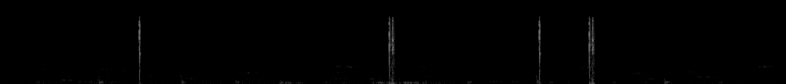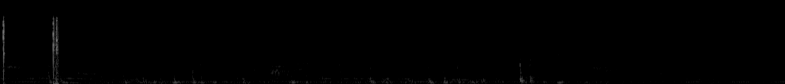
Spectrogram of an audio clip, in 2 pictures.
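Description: Computer mouse and keyboard in use: about seven sharp, loud clicks spread over the first eight seconds or so, then a run of quick, lighter keystrokes from about nine to thirteen seconds in as a web address is typed.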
